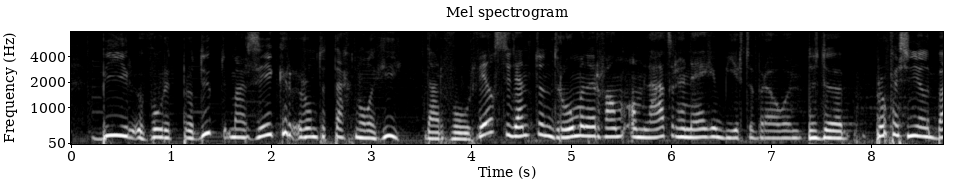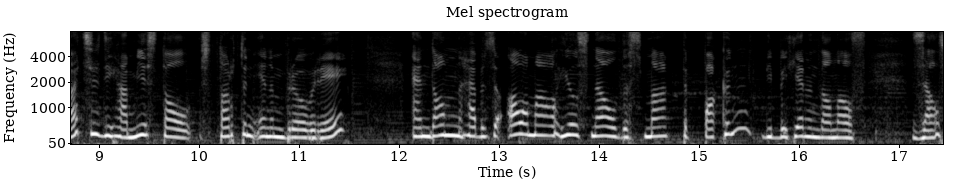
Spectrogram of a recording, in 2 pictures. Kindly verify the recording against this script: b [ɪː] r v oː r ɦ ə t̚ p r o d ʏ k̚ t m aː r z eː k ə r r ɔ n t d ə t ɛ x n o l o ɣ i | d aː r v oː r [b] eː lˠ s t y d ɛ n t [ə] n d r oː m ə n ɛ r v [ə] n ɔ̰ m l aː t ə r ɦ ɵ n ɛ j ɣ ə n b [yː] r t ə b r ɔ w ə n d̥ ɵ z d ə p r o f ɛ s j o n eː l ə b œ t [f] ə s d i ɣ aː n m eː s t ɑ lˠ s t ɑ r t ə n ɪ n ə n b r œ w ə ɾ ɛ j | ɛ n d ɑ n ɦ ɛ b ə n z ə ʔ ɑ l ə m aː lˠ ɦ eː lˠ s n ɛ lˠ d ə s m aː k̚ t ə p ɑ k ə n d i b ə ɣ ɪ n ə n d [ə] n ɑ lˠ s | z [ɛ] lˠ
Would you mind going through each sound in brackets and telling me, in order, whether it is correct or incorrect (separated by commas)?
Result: incorrect, incorrect, correct, incorrect, incorrect, incorrect, incorrect, correct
